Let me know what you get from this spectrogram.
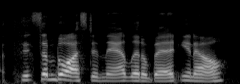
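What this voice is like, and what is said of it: Boston accent. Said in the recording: “Oh, there's the accent.”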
